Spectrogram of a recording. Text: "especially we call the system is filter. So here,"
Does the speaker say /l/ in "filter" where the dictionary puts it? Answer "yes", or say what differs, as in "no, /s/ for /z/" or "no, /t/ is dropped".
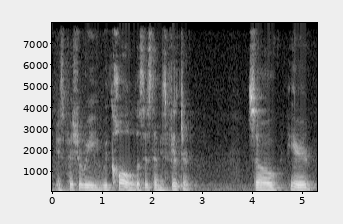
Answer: yes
